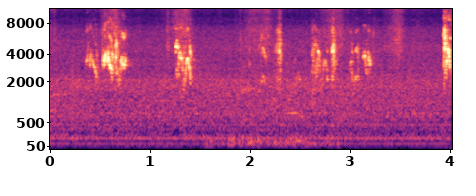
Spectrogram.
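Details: Colourful birds singing: short bursts of high scratchy chirps roughly every half second to a second, some doubled, over a low background hum and faint rumbling.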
